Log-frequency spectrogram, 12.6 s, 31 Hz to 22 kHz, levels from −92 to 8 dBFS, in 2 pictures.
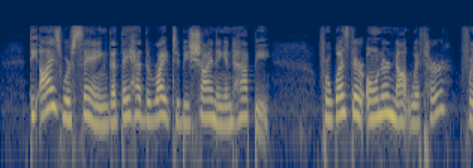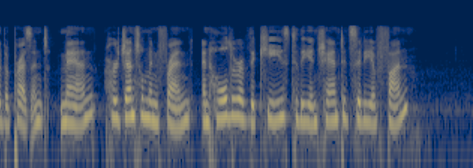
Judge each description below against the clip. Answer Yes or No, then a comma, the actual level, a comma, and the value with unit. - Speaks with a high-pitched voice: Yes, high, 215 Hz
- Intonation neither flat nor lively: Yes, average, 3.5 semitones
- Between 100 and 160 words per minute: No, average, 185 wpm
